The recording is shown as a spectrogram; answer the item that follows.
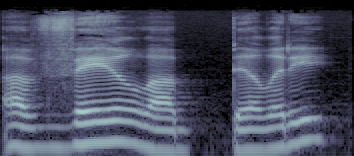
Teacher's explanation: I feel like she takes the word availability, and really stretches it out. The stressed syllable there, availability, is bill.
